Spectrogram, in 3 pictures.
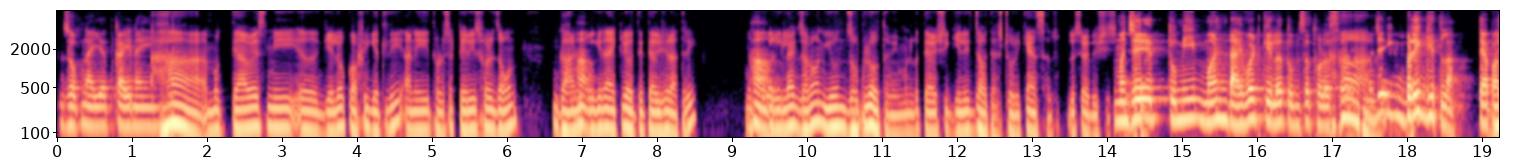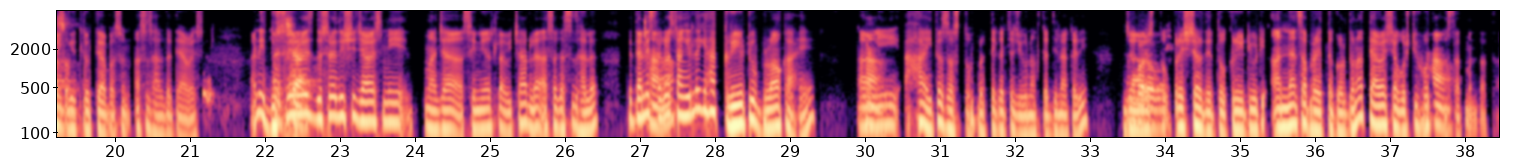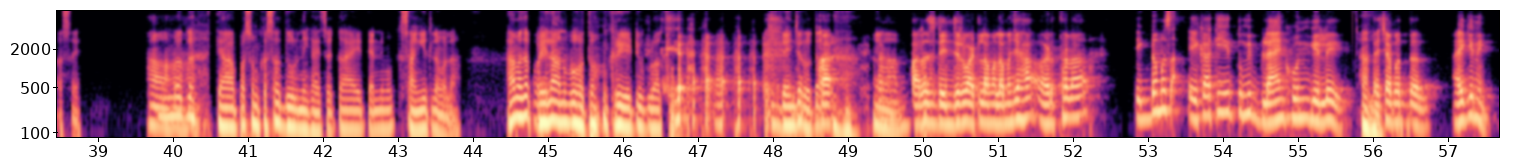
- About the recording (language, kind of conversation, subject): Marathi, podcast, सर्जनशीलतेत अडथळा आला की तुम्ही काय करता?
- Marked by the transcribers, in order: in English: "स्टोरी"; other noise; laughing while speaking: "होतो"; laugh; chuckle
